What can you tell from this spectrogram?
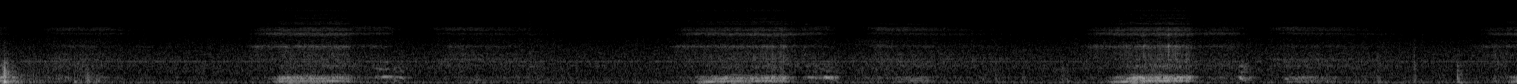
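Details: Wife sleeping: three steady, rumbling snores at about 12–15 breaths a minute, each on the in-breath, in a quiet room; snoring.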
